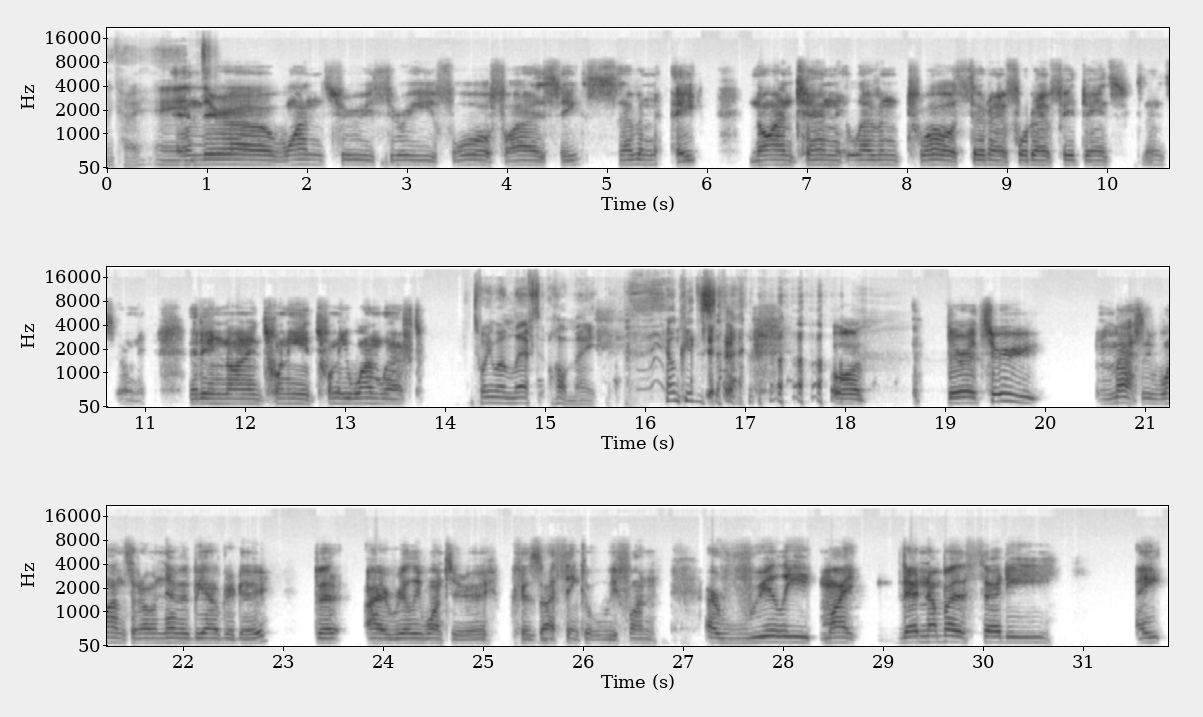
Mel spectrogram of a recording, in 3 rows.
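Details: Ataxic dysarthria from Friedreich's ataxia, a neurodegenerative disorder, in a 31-year-old man diagnosed at 14; he reports slurred speech and struggling with words as part of the disorder.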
